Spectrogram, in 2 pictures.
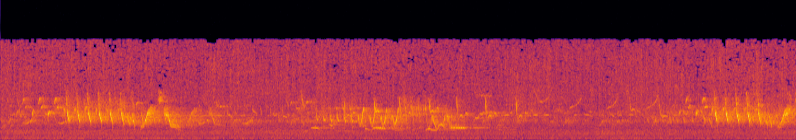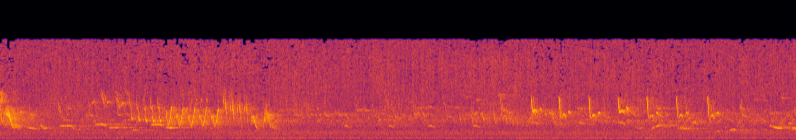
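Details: Dense, steady buzzing of Western honey bees forms a constant low drone beneath repeated flurries of shrill bird twittering and short whistled notes.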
